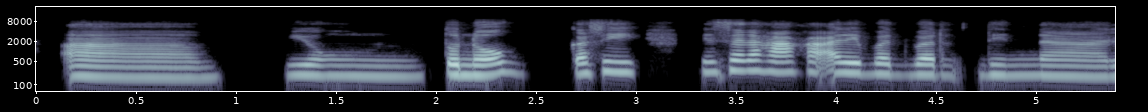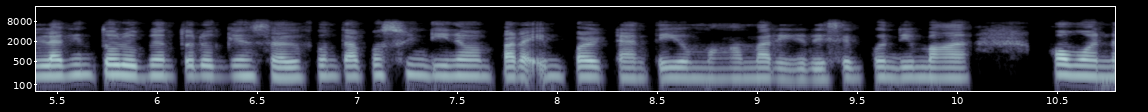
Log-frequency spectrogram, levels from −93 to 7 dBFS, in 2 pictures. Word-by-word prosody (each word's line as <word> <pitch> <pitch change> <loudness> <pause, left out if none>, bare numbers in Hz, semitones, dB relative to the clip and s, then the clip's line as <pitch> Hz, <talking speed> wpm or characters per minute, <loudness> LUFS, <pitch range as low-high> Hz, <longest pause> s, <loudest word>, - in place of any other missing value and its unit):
ah, 170 -3 +1 0.4
yung 195 -1 -2 0.5
tunog 200 +2 +5 0.2
kasi 235 +2 0 0.3
minsan 265 +2 +3
nakakaalibadbad 215 -6 +4
din 195 0 -6
na 180 -2 -1
laging 185 +2 +2
tunog 195 -1 +4
nang 190 0 0
tunog 185 0 -2
yung 185 - -1
cellphone 170 +1 -2
tapos 185 +2 -1
hindi 190 -1 -4
naman 185 -1 -1
para 175 0 +1
importante 170 -3 -2
yung 165 0 -2
mga 155 0 -10
mare-receive, 155 0 -4
kundi 170 -1 -3
mga 165 0 0 0.4
common 190 -3 +4
185 Hz, 140 wpm, -25 LUFS, 170-200 Hz, 0.5 s, tunog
